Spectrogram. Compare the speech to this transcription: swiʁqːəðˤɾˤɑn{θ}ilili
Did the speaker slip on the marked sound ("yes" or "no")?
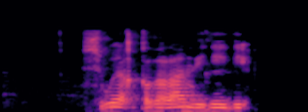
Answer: yes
